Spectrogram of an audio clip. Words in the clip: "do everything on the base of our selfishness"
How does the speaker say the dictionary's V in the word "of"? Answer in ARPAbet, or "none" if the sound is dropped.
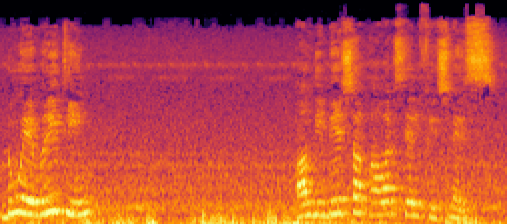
P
